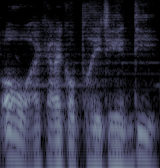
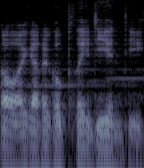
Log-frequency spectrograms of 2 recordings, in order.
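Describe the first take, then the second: First: It sounds eager and excited, full of energy. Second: It sounds reluctant and bored, like a chore. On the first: Playing is something to look forward to. "instead of" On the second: Playing feels like an obligation. "it becomes more of like a chore, like"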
